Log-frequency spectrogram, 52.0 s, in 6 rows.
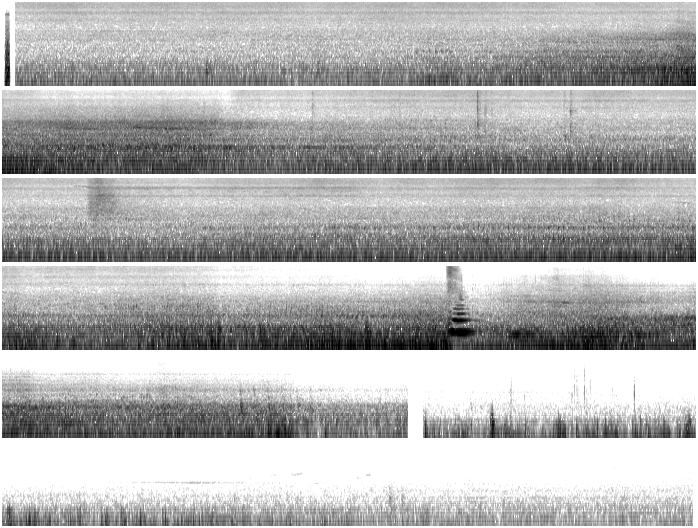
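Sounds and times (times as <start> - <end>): diesel locomotive engine drone: 0.0 - 52.0
electric train passing: 4.7 - 39.8.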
